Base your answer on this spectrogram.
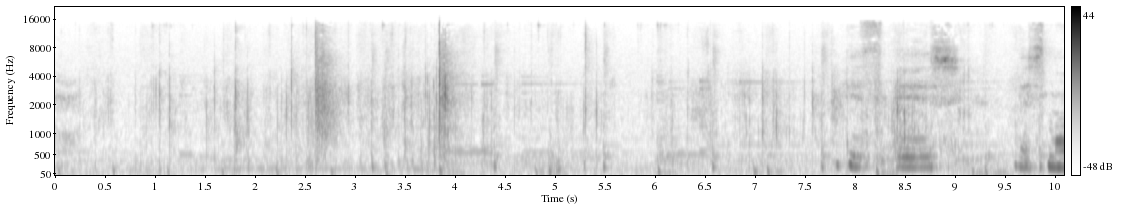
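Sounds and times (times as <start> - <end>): background music: 0.0 - 10.0
plastic packaging crinkling: 0.0 - 10.0.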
